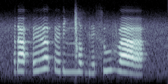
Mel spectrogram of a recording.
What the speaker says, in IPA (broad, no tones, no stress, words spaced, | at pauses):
ɾaʔɛ̤ɐ̯ʔɛ̤ ɾiŋ͡ǀɤɡe̤su va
